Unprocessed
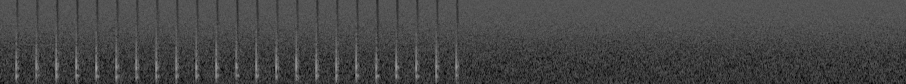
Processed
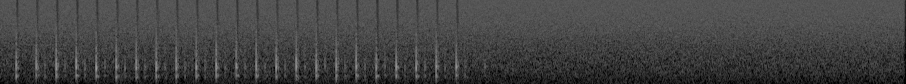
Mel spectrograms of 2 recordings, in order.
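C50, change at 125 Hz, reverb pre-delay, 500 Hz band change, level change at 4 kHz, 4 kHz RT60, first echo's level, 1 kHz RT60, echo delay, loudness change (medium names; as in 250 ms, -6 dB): no reverb, no reading, no reverb, -3.5 dB, 0.0 dB, no reverb, -14.0 dB, no reverb, 288 ms, 0.0 dB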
